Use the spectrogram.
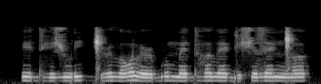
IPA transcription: ɪ˧dʱɪ˨ ʒu˨ɾi˧ɡ͡ǁə˞˧ ðɔ˨˦lə˞˨ bʊ˦mɛ˧dʱʌ˦ ðɛ˦ɡɪ˨ ʃə˧zɛ˦ŋ͡ǁʌ˦

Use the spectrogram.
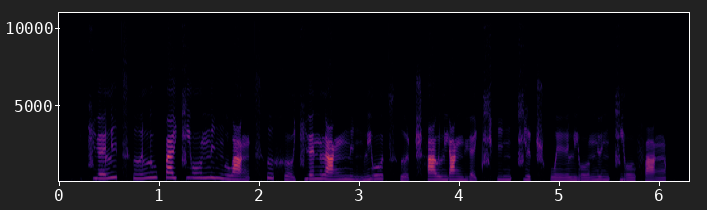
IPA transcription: t͡ɕɥɛ˧˥li˥t͡sʰɹ̩˧˥ lu˥pa˥ɪ̯t͡ɕjo˥ʊ̯ n̪i˥˩ŋlwɑ̰˨˩ŋt͡sʰɹ̩˥ xɤ̰˨˩t͡ɕɥɛ˥nlɑ˧˥ŋ n̪ḭ˨˩ŋljo˥ʊ̯ t͡sʰɹ̩˨˩ʈ͡ʂʰɑ˥ʊ̯ljɑ˥˩ŋ ɥɛ̰˨˩ t͡ɕʰi˥ŋt͡ɕi˥˩ ʈ͡ʂʰwe˧˥ɪ̯ljo˧˥ʊ̯n̪y˥˧n t͡ɕjo˥˩ʊ̯fɑ˧˥ŋ

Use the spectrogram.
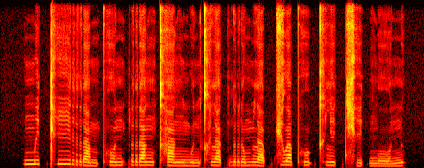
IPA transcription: mi˦˥t̚kʰiː˥˩ ra˨˩mpʰo˦˥n pra˥˩ŋkʰa˧ŋ mu˩˦nkʰla˦˥k̚ ro˦˥mla˨˩p̚t͡ɕu˥˩a̯pʰu˦˥ʔ kʰli˥˩t̚t͡ɕʰi˨˩t̚ŋo˩˦n

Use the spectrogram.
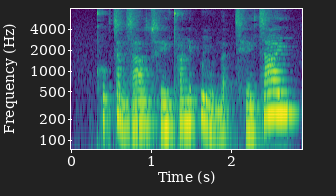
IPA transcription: kʰʊ˨˥k̚t͡sɐ˨˩ŋsaː˨w t͡sʰe˨jt̪ʰɐ˧n ɪ˨˥k̚wiː˨˩wn̪ɐ˨t̚t͡sʰe˨j t͡saː˥j

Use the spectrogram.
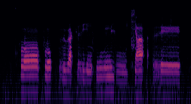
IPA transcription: kʰlɔː˥˩ klo˦˥k̚prɯ˨˩a̯kri˨˩nkwu˦˥n juː˩˦t͡ɕa˦˥ʔ | reː˧

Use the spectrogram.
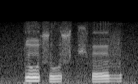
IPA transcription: ɾũ˥su˩˧st͡ʃʰø˧˥v

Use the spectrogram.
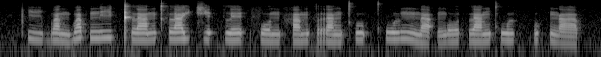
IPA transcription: pʰiː˨˩ba˨˩nba˥˩p̚ niː˥˩t̚kʰla˦˥nkʰla˥˩jt͡ɕe˦˥ʔ kle˦˥ʔfo˧n ha˦˥mkra˧ŋkʰu˥˩ʔ kʰwɯ˥˩ŋ na˨˩ʔŋoː˦˥t̚ la˦˥ŋkʰwɯ˦˥k̚ʔu˥˩k̚ ŋa˨˩p̚

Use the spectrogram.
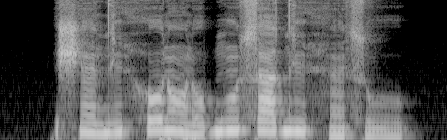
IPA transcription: ʃɛ̃˧dĩ˧ ho˦ɾɔ̃˦˨ ɾo˨˦bũ˦sa˦dĩ˦˨ hɛ̃˨su˨

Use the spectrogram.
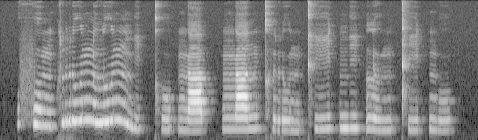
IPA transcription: fo˧mkru˥˩nlu˥˩n ŋi˦˥ʔkʰu˦˥ʔŋa˦˥p̚ | ŋa˦˥n kʰru˨˩nkʰiː˦˥t̚ŋi˥˩ʔ lɯ˦˥ŋ tʰi˦˥t̚ŋu˦˥k̚

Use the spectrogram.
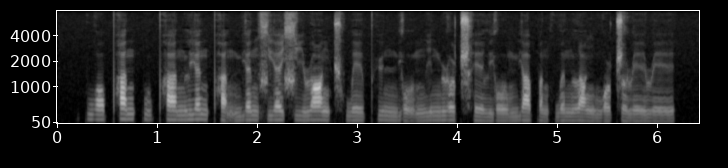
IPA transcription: pwɔ˧˥pʰa˥n pṵ˨˩pʰa˧˥nljɛ˥˩n pʰa̰˨˩nmjɛ˥˩nɕjɛ˥ɕi˧˥ ɻɑ˥˩ŋ ʈ͡ʂʰwe˧˥ɪ̯pʰy˥˩n n̪jo̰˨˩ʊ̯n̪i˥n ɻɤ˥ʈ͡ʂʰe˨ɪ̯ljo˧˥ʊ̯ mjä˥˩pa˩n fwə˥˧n lɑ˥˩ŋlwɔ˧˥ʈ͡ʂɤ˧ ɻe˥˩ɪ̯ɻe˧˥ɪ̯

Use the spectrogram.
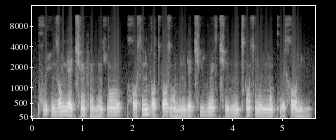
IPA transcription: xʷi˦hĩ˧zɔ˦ ɲɛ˦˨t͡ɕʰɛ̃˧ fɛ̃˨bɛ̃˧lçɔ̃˦o̯ | xɔ˨sĩ˦ ʎɔ˦t͡sʼɔ˦zɔ̃˨ ʎĩ˨ʎɛ˨t͡ɕʰi˧ʎ wɛ̃˧st͡ɕʰĩ˨m lĩ˧t͡sʼɔ̃˦s ŋʷi˧ ɲɔ̃˧kʷʼɛ˨ xɔ˦˨ɲi˨

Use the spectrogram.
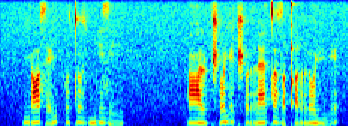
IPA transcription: jɒsḛjhutuz bizḭ | ʕeɭt͡ʃʼojet͡ʃʼor ætɒzḛqʼo rovʲḛ

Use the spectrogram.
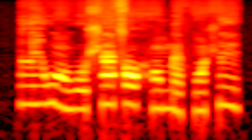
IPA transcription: li˦wɔ̃˧wo˧ ʃã˦sɔ˦˨ hɔ̃˧mɛ˨fɔ̃˨˦ʃĩ˦˨

